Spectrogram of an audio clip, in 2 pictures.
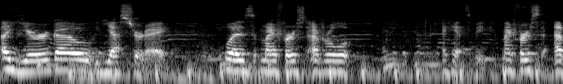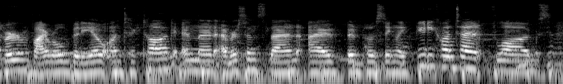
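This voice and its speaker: A woman with an American accent speaks quietly and with fairly even intonation, with music in the background and audible room echo. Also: fairly low pitch for a woman, fairly slow pace. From California and Louisiana. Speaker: lifestyle vlogger. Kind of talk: casual Q&A vlog. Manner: quiet, lowered voice; chatty, filler-heavy.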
